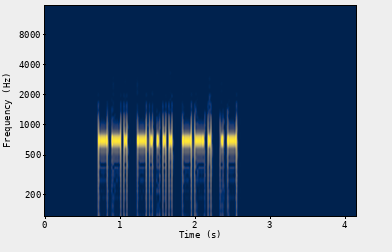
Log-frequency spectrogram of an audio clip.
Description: Morse code, heard as a keyed tone, about 28 wpm, 700 Hz. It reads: G6GA
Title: DXCC-100 Call Signs - 4 Characters - Repeated 2x - 28wpm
